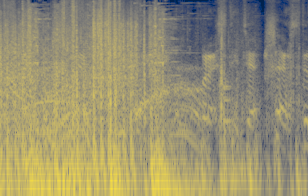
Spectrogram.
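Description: Gunfire rattles loudly in quick bursts.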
